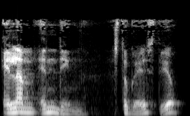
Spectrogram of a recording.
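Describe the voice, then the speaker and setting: A man's voice: mid-range voice, lively intonation, moderate pace, fairly bright tone, breathy edge. Musing basketball fan, man. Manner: musing, hesitant, restarts often. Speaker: podcast co-host. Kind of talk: casual podcast chat.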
